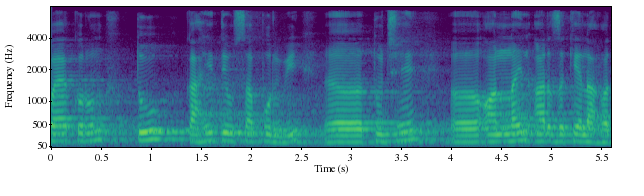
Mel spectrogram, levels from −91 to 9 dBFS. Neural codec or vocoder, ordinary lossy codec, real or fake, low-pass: none; MP3, 64 kbps; real; 7.2 kHz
